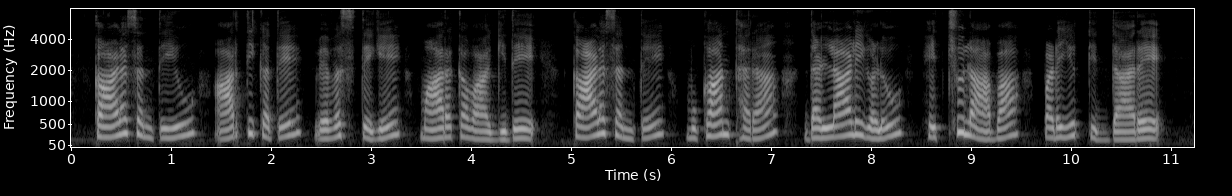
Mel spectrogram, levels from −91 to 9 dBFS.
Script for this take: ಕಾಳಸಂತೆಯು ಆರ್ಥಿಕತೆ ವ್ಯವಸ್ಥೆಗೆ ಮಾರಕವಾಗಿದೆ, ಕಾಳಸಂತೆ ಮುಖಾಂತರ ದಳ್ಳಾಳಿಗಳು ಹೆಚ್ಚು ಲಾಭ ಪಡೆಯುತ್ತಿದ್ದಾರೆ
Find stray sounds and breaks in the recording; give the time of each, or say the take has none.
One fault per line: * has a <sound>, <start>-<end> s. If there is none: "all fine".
all fine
